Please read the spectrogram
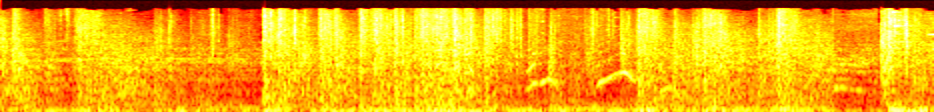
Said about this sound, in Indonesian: Lalu terjadilah baku tembak di antara mereka.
